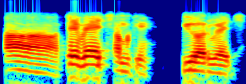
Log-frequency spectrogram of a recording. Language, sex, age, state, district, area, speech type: Goan Konkani, male, 45-60, Goa, Bardez, urban, conversation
